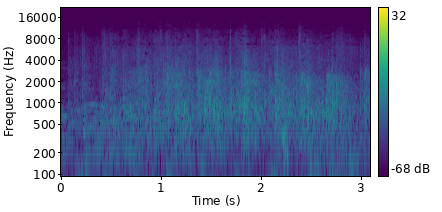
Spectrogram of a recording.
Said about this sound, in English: Yeah, please applaud yourself.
